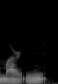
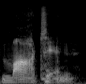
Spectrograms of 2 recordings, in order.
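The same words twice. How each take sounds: First: The name is said with a plain English accent. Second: The name is said with a German accent.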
